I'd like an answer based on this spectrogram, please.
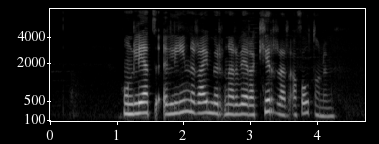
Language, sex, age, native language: Icelandic, female, 20-29, Icelandic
